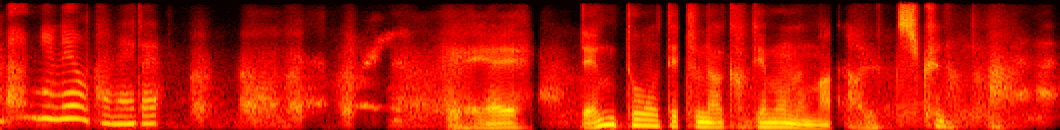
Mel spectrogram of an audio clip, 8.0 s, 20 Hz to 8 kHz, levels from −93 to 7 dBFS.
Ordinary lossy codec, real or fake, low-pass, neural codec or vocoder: Opus, 64 kbps; fake; 7.2 kHz; codec, 24 kHz, 0.9 kbps, WavTokenizer, large speech release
